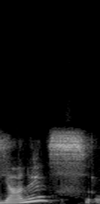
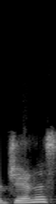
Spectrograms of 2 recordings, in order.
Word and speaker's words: Janus: My last name is Janus, or Janus, depending on how you pronounce it. It's the Roman god of endings and beginnings.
